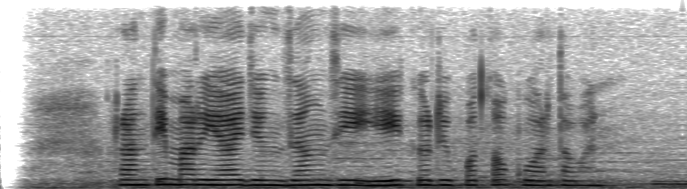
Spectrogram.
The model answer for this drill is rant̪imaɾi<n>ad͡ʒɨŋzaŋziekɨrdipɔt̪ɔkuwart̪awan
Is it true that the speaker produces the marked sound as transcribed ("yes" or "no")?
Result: no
